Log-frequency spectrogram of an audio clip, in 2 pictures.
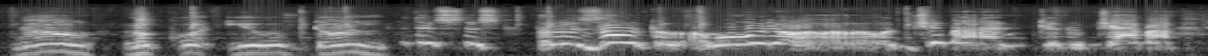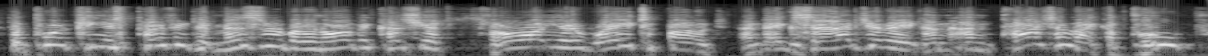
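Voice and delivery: high, cross scolding animal; crossly. A narrator's reading. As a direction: scold Merlin, high and quick. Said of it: "turned upon Merlin crossly".

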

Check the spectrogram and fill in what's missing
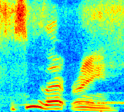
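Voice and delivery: ordinary delivery

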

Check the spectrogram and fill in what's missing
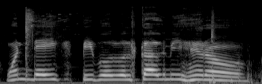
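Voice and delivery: loud, high hero-in-the-making voice; aspiring hero. Pretend. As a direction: proclaim it like a proud young hero. Voices a would-be hero's line.

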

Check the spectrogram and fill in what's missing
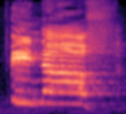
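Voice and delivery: high, loud shout of Enough!; fed-up shout. Acted. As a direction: snap awake and shout it out. Adam bolts up fed up.

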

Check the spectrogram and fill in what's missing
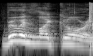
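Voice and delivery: drawn-out loud groan of protest; loud outcry. Real, not acted. Teammate steals his kill.

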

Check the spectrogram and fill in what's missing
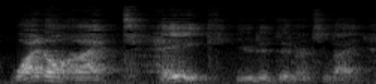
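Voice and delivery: "take" stretched and punched; stress on TAKE. Shown as a demonstration. Offering to take responsibility for transport, stress on "take". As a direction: lean hard on the word "take". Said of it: "the focus is on take".

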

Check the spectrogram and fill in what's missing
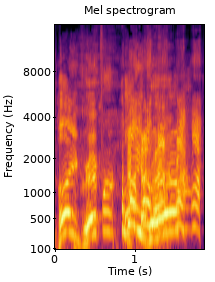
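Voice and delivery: very high, loud, laughing Southern drawl. Retold or imitated. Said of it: "we made them Southern rednecks".

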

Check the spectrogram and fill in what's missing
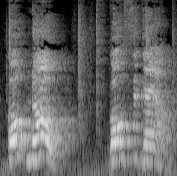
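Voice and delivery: loud firm command to a dog. Real, not acted. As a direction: tell the dog off sharply. Scolding dogs off the floor.

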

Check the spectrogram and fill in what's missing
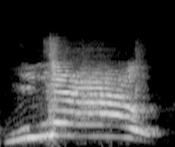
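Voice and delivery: high, wailing play "no"; mock anguished cry. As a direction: wail as if knocked out of the match. Wrestler eliminated in play match.

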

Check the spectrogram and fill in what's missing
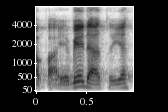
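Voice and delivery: normal talking voice

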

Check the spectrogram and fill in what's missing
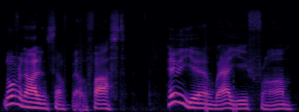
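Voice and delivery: hammed-up Belfast accent attempt; shaky-confidence go at a Northern Irish accent. Shown as a demonstration. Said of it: "referring to my Irish accent".

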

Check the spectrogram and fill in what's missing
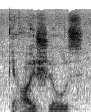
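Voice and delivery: ordinary delivery

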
